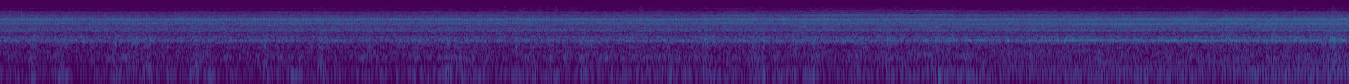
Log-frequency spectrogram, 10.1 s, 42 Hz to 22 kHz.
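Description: A Lance Havana Classic 125 scooter under way: steady wind rush over the handlebar-mounted camera, with the small engine's drone underneath. It grows a little louder over the last couple of seconds.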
